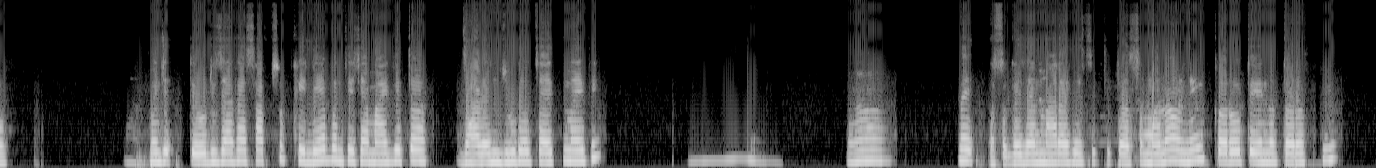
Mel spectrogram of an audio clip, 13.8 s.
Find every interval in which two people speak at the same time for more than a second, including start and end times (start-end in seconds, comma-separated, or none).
10.4-11.8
